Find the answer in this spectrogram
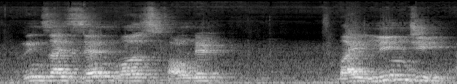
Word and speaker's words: Linji: Rinzai Zen was founded by Linji. I think Linji is pronounced as Rinzi, or rather Rinzi is pronounced Linji.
